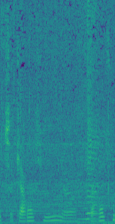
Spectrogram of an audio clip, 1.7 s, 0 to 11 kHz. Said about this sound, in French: 40 000 abeilles. Impressionnant. Allez les filles, on descend. On va arrêter de vous embêter.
